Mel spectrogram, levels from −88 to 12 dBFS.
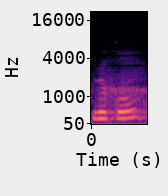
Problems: none marked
